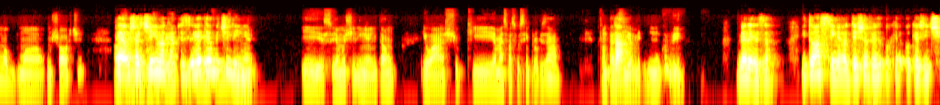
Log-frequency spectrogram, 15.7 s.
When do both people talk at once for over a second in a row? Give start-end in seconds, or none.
1.9-4.2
